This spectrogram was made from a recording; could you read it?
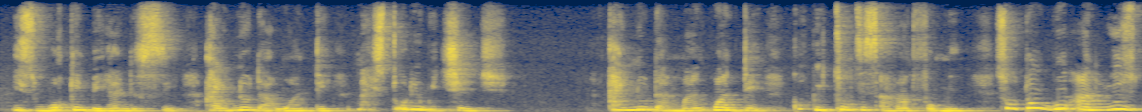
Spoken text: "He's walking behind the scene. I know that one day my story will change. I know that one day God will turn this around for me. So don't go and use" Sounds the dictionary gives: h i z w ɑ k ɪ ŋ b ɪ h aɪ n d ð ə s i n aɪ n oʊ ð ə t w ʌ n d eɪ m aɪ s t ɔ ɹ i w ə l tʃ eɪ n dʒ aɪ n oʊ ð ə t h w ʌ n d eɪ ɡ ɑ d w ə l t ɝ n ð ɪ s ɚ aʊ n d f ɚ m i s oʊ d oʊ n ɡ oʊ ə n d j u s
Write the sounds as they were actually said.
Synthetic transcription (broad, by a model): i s w ɑ k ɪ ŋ b ɪ h aɪ n d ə s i aɪ n oʊ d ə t w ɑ n d eɪ m aɪ s t ɔ ɹ i w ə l tʃ eɪ n dʒ aɪ n oʊ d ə t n w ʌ n d eɪ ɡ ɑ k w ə t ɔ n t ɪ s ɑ aʊ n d f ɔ m i s oʊ d oʊ n ɡ oʊ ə n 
